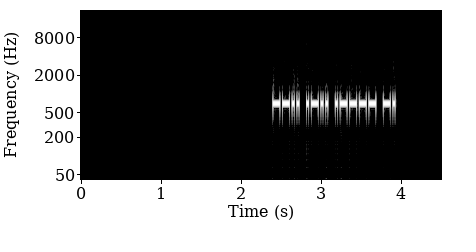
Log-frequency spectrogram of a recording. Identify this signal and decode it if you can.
Morse code, heard as a keyed tone, about 40 wpm, 700 Hz. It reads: ZL1N
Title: DXCC-100 Call Signs - 4 Characters - Repeated 3x - 40wpm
